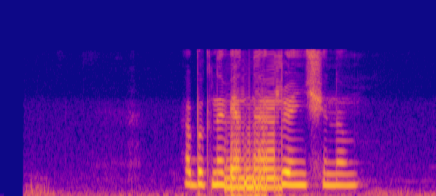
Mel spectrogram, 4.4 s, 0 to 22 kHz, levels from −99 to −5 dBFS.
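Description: Speech, with robotic sound from repeated short buffers between 2.25 and 2.82 s. There the voice becomes a rigid metallic buzz fixed at 188 Hz that still loosely tracks the speech. The likely cause is audio arriving too seldom, so the same roughly 5.3 ms fragment is replayed in place of most of the real signal, about 70% of it. A spectrogram would show evenly spaced horizontal harmonics at multiples of 188 Hz, and the waveform would show one short shape copied again and again.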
